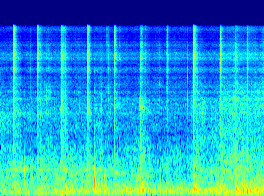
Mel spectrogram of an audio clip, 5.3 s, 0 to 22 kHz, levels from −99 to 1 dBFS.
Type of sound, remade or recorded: remade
